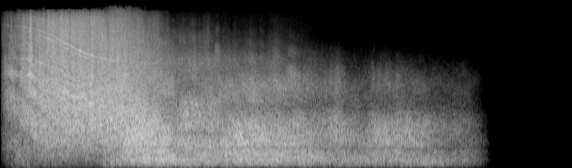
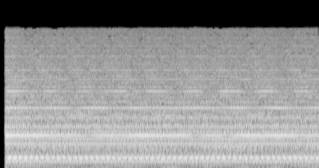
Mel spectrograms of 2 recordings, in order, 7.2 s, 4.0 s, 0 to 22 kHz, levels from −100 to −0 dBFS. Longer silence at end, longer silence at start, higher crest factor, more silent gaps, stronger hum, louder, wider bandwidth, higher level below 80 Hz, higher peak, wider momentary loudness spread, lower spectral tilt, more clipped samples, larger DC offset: first, 1.45 s vs 0 s; about the same, 0.05 s vs 0.05 s; first, 20 dB vs 10 dB; neither; neither; second, -18 LUFS vs -10 LUFS; first, 18 kHz vs 11.5 kHz; second, -66 dBFS vs -36 dBFS; about the same, -2 dBFS vs 0 dBFS; first, 20 LU vs 2 LU; second, -1 dB/octave vs -3.5 dB/octave; neither; neither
